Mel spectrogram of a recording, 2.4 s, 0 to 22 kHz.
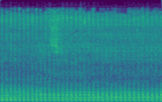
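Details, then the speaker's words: KTM 125 motorcycle with newly fitted Black Widow aftermarket exhaust, idling and revved: fast even popping with sharp puffing tick per pulse; small exhaust blow remains at a pipe joint not clamping well despite doubled-up exhaust paste. "Still got a little bit of blow here. It's not clamping too well on that one. It's not a huge blow, but it's there."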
